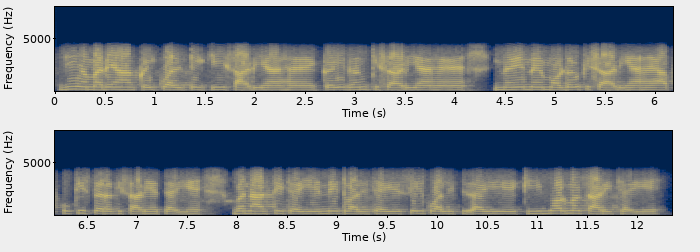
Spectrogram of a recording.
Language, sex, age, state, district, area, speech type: Hindi, female, 18-30, Uttar Pradesh, Bhadohi, rural, conversation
